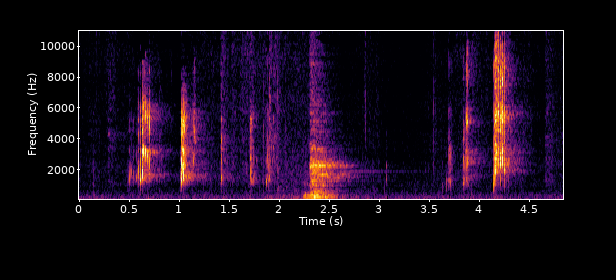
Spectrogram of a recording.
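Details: White-bellied caique (Pionites leucogaster), call.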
